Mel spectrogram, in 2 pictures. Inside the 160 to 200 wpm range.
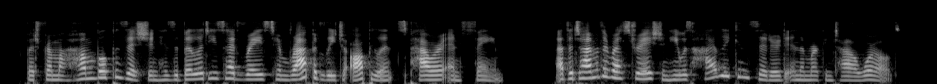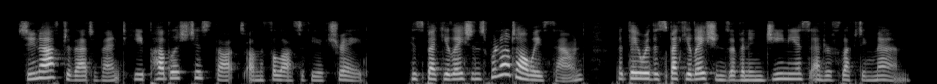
Yes: average, 190 wpm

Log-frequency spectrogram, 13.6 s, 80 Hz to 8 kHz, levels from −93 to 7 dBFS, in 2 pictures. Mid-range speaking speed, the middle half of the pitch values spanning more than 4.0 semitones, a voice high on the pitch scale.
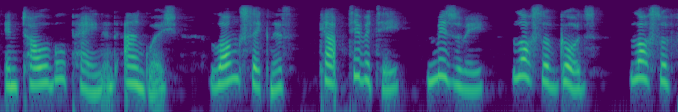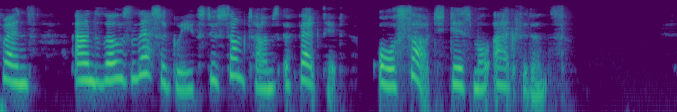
No: slow, 115 wpm; average, 4.7 semitones; very high, 260 Hz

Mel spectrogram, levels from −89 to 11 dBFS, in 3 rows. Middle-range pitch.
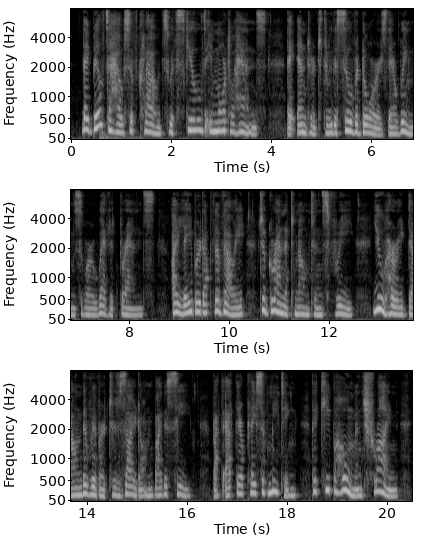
Yes: medium, 175 Hz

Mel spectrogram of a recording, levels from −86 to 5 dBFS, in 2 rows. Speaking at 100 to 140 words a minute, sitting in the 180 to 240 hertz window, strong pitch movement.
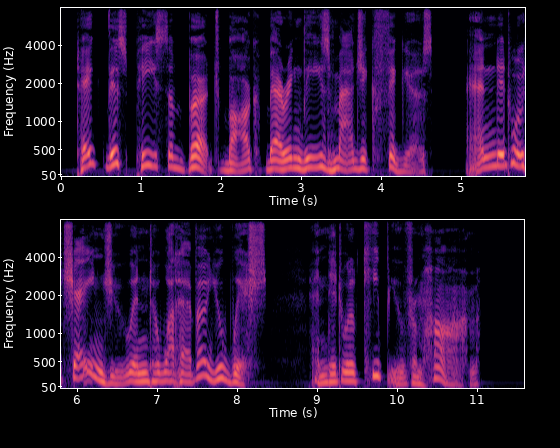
No: slow, 135 wpm; medium, 155 Hz; wide, 6.2 semitones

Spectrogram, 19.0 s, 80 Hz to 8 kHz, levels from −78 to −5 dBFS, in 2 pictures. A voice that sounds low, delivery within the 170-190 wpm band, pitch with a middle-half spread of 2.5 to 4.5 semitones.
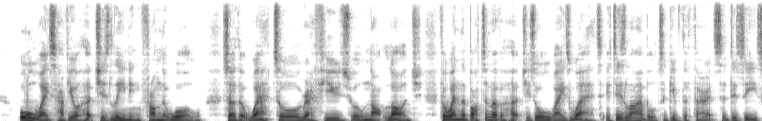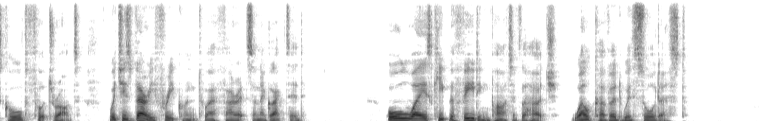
Yes: very low, 90 Hz; average, 185 wpm; average, 3.8 semitones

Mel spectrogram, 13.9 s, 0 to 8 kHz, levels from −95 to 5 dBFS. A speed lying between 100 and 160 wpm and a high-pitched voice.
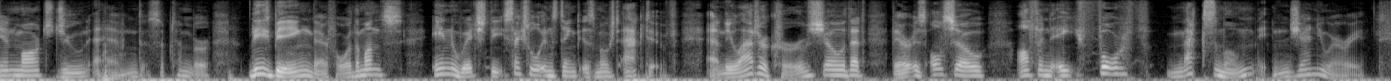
No: average, 140 wpm; low, 135 Hz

